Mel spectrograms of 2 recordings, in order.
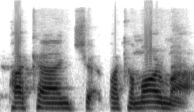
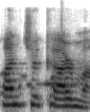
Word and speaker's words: Panchakarma: And she made Pakamarma. Am I pronouncing it correctly? It's actually Panchakarma. I know it sounds a bit like Pachamama, but it's Panchakarma.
